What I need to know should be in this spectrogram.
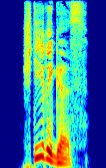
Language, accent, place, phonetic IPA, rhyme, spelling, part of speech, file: German, Germany, Berlin, [ˈʃtiːʁɪɡəs], -iːʁɪɡəs, stieriges, adjective, De-stieriges.ogg
- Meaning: strong/mixed nominative/accusative neuter singular of stierig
